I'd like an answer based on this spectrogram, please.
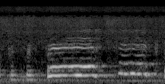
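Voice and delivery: high, slow drawn-out cries; in an ice bath. Real, not acted. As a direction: squeal it through the cold. Cold water shock.

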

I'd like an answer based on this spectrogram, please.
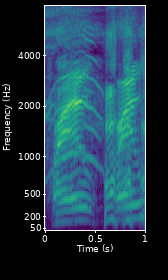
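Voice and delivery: high, loud call to the crew; mock captain call. Host imitating the captain rallying the crew. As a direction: summon the crew dramatically. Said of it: "he's like".

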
